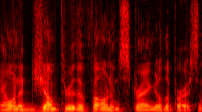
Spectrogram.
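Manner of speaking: ordinary talk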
